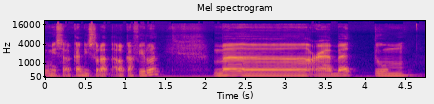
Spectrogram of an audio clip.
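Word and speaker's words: عَبَدْتُمْ: Ma abadum. Walaupun di situ tertulis huruf dal yang harusnya awalnya kita membaca abadtum tapi huruf dal tersebut masuk ke huruf ta menjadi abadtum.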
